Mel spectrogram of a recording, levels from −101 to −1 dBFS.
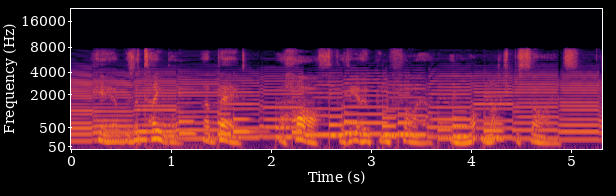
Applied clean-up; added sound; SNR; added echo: none; Wind instrument, woodwind instrument + Guitar; 0 dB; none.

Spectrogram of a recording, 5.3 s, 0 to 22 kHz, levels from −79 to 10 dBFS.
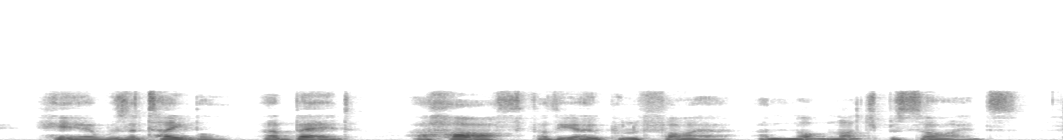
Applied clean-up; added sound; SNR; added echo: none; none; none; none.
